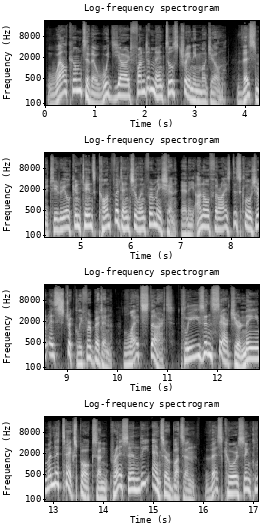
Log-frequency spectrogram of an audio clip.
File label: english scottish e-learning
